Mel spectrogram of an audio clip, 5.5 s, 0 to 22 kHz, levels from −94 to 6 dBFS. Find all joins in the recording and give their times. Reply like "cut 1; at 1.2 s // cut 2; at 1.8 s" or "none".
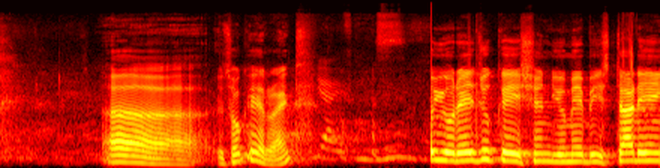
cut 1; at 3.6 s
